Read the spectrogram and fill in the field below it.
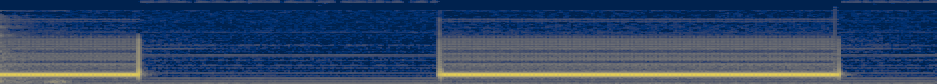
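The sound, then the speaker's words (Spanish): A telephone ringback tone plays while a call is placed to ring someone again: a steady, buzzy electronic tone sounds in two clear bursts separated by silence, fairly loud, with no one speaking. “Ah, voy a llamarlo otra vez, ver.”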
